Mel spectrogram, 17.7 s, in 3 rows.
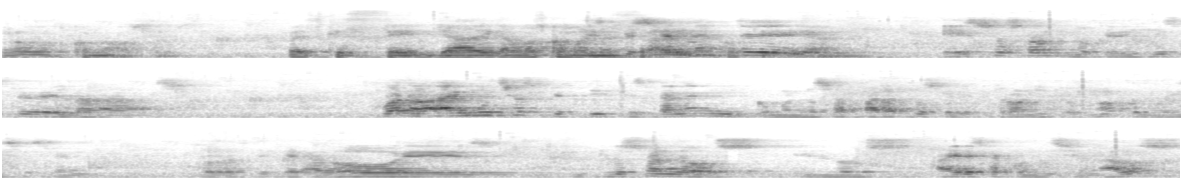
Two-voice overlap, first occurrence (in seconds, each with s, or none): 2.9 s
